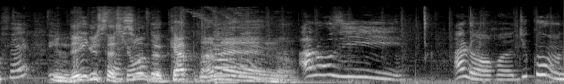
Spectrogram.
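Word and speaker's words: ラーメン: Cup ramen. D'ailleurs, prononciation japonaise, normalement c'est ramen. On allonge le A.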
